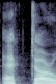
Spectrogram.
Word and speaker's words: Ektar: So the film stock profile is called Kodak Ectar 100. Yo, that wasn't how I remembered how to spell it, but I said it right.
